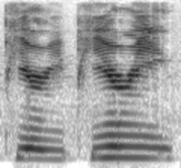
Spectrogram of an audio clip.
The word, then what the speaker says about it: Piri: Esper, Ninja, Dark Esper, Piri, Metalbat, and Phoenix. And it's actually pronounced Pir, but it's spelled Piri.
